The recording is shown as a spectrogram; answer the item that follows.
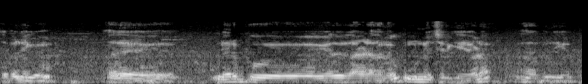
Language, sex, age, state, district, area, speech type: Tamil, male, 30-45, Tamil Nadu, Cuddalore, rural, spontaneous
